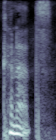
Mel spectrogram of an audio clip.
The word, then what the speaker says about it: Knuts: Pottermore says Zach's right on both pronunciations. You're really doing a deep dive, it looks like. It is Knuts.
